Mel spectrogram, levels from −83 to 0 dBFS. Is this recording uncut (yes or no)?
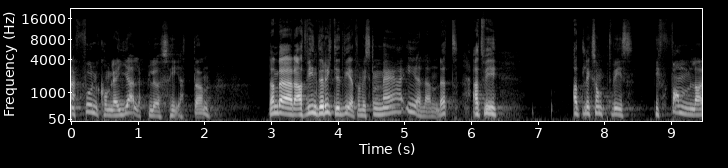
no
